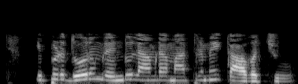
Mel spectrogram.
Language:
Telugu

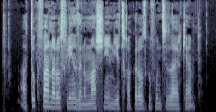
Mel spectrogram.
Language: Yiddish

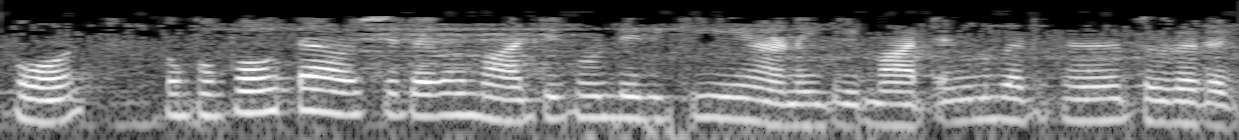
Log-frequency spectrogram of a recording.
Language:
Malayalam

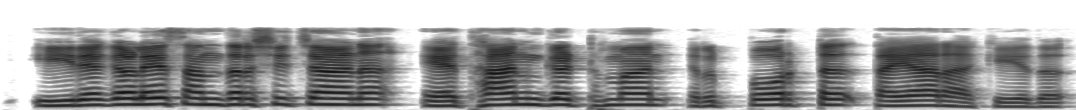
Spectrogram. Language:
Malayalam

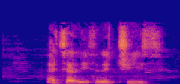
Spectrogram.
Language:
Kabyle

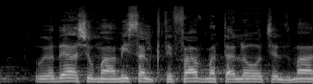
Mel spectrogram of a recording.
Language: Hebrew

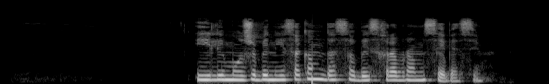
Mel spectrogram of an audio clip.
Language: Macedonian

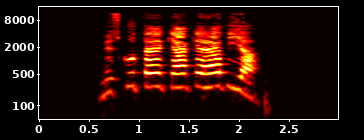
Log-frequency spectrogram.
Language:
Sansi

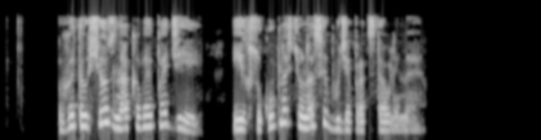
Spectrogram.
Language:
Belarusian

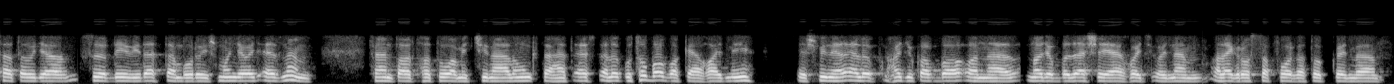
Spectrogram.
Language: Hungarian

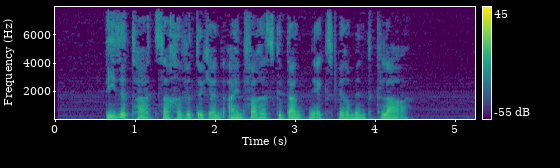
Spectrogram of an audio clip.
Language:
German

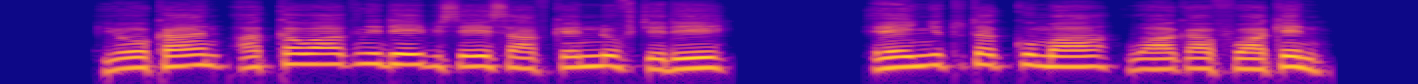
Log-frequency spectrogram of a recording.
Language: Oromo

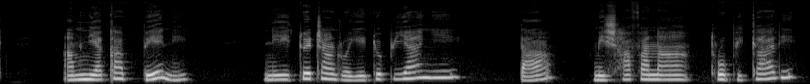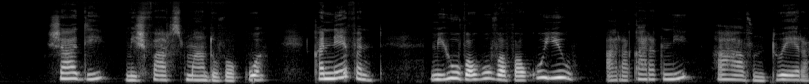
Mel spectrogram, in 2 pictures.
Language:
Bara Malagasy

